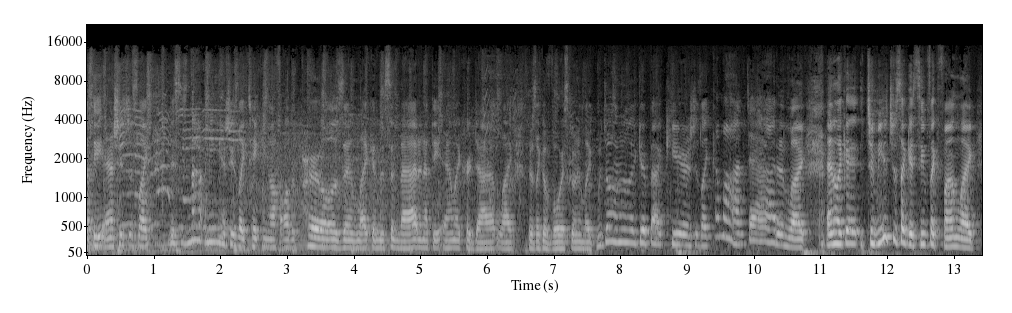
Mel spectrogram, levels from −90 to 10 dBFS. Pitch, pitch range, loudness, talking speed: 155 Hz, 130-195 Hz, -22 LUFS, 280 wpm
